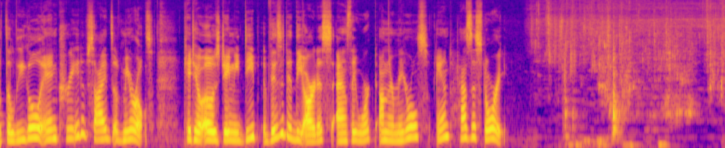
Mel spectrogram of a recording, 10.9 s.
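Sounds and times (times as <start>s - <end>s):
speech: 0.0s - 7.7s
running water splashing as paintbrushes are washed at the Juneau Arts and Culture Center: 7.9s - 10.8s.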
